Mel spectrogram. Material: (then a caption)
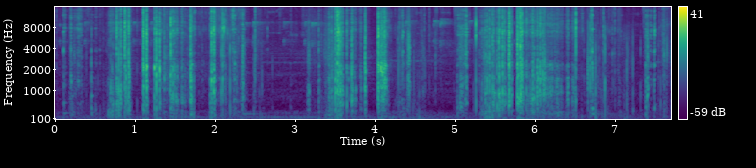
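Chalk. A solid white, palm-sized pressed chalk disc is scraped along its edge with an orange-handled box-cutter blade. The sound is a run of dry, gritty scrapes and crackles with bright edges and brief pauses between the strokes.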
